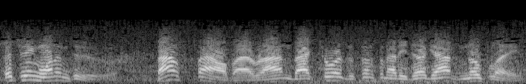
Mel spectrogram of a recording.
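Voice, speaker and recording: An American man calling baseball play-by-play in 1960s radio style, with a measured, unhurried, factual delivery. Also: medium pitch, expressive, a bit bright. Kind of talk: 1960s live radio sports commentary. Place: ballpark broadcast booth. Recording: dull, noisy 1960s AM radio broadcast.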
